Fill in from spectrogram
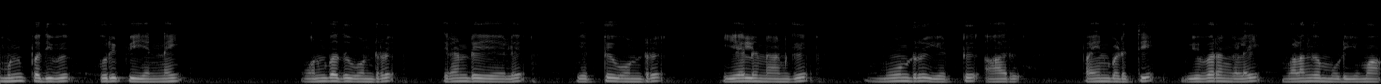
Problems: none marked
